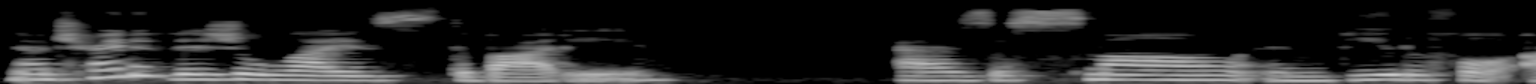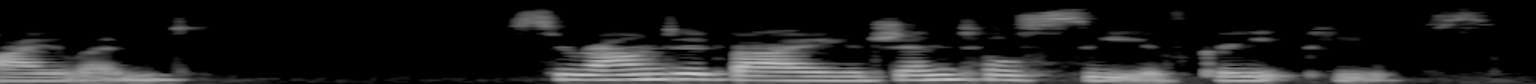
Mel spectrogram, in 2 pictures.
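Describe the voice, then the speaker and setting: A woman leading a guided yoga relaxation in a soothing, unhurried way, leaving long pauses between phrases. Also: on the high side. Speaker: yoga nidra teacher.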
